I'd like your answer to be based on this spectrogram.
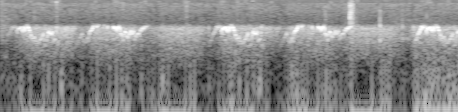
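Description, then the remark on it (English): A bird chirps repeatedly in quick, regular bursts on a radio caller's phone line from KOP, heard thin and muffled through the telephone line, with no one speaking. “Man, I'm loving the bird noise.”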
